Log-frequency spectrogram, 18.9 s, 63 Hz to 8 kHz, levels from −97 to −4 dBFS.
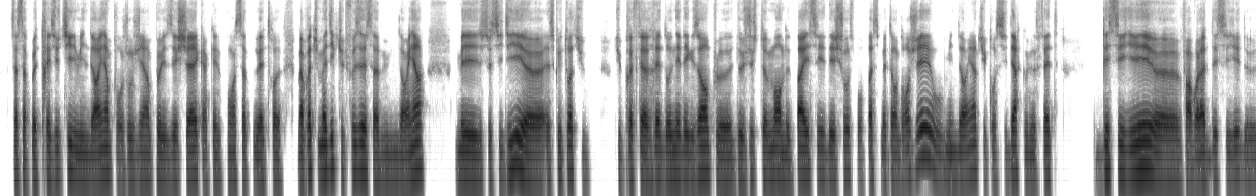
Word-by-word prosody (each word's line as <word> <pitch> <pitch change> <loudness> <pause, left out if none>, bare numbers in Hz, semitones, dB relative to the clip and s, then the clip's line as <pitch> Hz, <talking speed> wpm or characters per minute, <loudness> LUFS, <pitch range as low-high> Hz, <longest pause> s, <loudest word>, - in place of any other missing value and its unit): ça, - - -2
ça - - -2
peut - - -2
être - - -7
très 100 0 -2
utile, 100 +1 -1
mine 90 -1 -2
de 90 - 0
rien, 105 +3 +4
pour 90 -3 -7
jauger 90 +2 -4
un 90 0 0
peu 95 +2 -2
les 90 0 -3
échecs, 100 +4 +2
à - - -2
quel 85 0 -6
point 95 +3 -5
ça 90 - -3
peut 90 +1 -5
être, 85 +2 -2
heu 85 - -6 0.2
mais 95 - +4
après 120 +5 +3
tu 115 - -10
m'as 110 0 +5
dit 130 - -1
que 130 - -17
tu - - -6
le - - -15
faisais 115 0 +1
ça, 90 - -1
mine 90 +1 -7
de 90 - -4
rien. 120 +6 +3 0.5
Mais 95 -1 +2
ceci 95 +2 -7
dit, 130 +6 +3
heu, 90 -1 +5
est-ce 90 - -5
que - - -7
toi, 115 +1 +1
tu 95 - -14
p - - -19 0.4
tu - - -12
préfèrerais 95 +2 +1
donner 95 +1 0
l'exemple, 100 +2 +2
heu, 85 -1 +1
de, 95 +4 -3
justement, 100 +3 0
ne 90 - -3
pas 100 +6 +5
essayer 100 0 -3
des 95 0 -1
choses 110 +2 -4
pour 85 -2 -12
pas 95 - 0
se 95 - -14
mettre 95 0 -3
en 90 - -1
danger? 140 - +2
Ou 100 -10 -4
mine 95 0 -5
de 95 - -1
rien, 105 +5 +1
tu - - -11
considères 95 +4 -1
que 95 - -8
le 90 -1 -5
fait 105 +3 -3 0.6
d'essayer, 110 +4 +3
heu, 90 -5 +3
enfin, - - +1
voilà - - +4
d'essayer 95 +2 -6
de 90 -2 -7
95 Hz, 245 wpm, -25 LUFS, 90-105 Hz, 0.6 s, m'as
